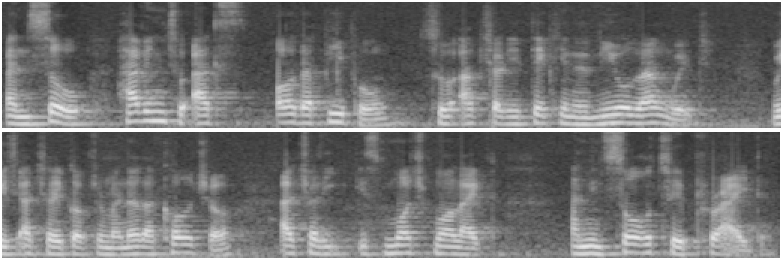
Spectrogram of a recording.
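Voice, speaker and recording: A man's voice: medium pitch, moderate pace, warm tone, rough recording. A man with a Cameroonian accent, earnestly making his case as a panelist in a discussion. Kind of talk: earnest debate argument.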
